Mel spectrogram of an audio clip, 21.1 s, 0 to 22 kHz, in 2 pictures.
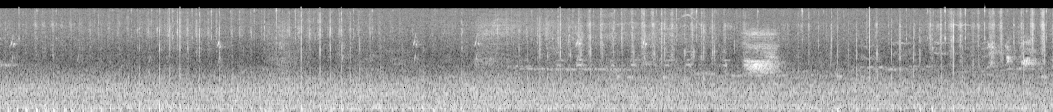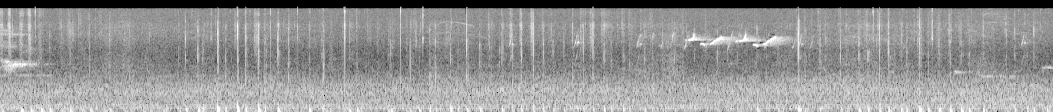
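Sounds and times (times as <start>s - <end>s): bird chirps: 3.8s - 7.9s, 8.5s - 11.0s, 16.2s - 18.8s
high bird calls: 4.8s - 7.9s, 8.5s - 11.0s
soft tapping clicks: 8.0s - 11.6s, 12.4s - 17.1s, 18.4s - 21.0s.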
